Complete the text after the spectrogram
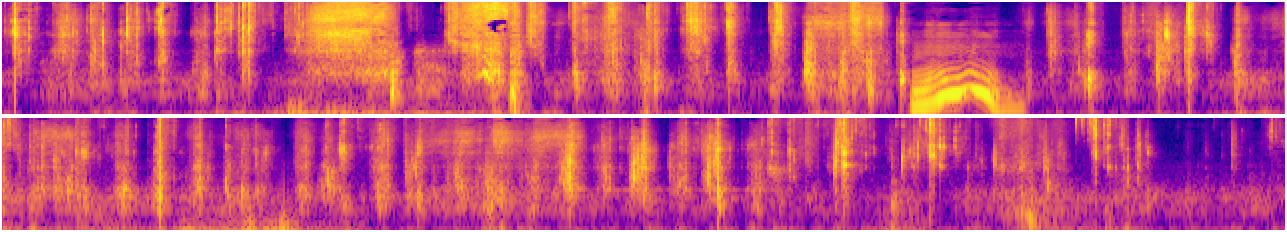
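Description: A young man chews and crunches crispy fried food close to a microphone.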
